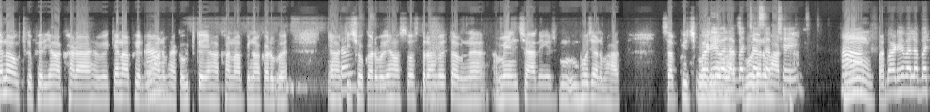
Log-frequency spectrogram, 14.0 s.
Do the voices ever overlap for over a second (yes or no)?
yes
